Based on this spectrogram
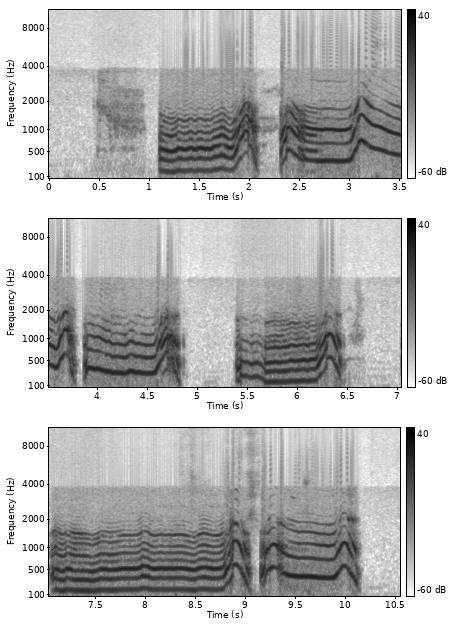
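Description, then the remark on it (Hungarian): A dog howls in a series of loud, drawn-out wails that rise in pitch at their ends. Brief pauses separate them, and the final calls are shorter and choppier, almost bark-like. “de jó volt ez a hosszú vonyító, igen. Majdnem ugató.”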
